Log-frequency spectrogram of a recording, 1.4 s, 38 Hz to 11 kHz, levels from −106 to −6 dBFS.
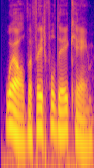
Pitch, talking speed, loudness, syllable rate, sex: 120 Hz, 210 wpm, -16 LUFS, 5.5 syllables/s, male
